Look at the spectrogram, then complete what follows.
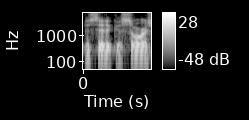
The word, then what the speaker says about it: Psittacosaurus: I would say Psittacosaurus, but I'm sure the P is probably science, like Pteranodon, right?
